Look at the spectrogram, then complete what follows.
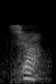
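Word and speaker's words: ཆ: 好，那么它的那个发音方法呢？送气清塞音。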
